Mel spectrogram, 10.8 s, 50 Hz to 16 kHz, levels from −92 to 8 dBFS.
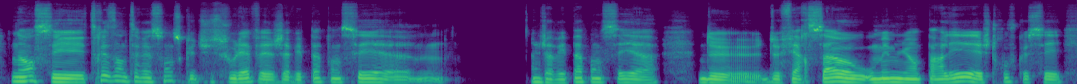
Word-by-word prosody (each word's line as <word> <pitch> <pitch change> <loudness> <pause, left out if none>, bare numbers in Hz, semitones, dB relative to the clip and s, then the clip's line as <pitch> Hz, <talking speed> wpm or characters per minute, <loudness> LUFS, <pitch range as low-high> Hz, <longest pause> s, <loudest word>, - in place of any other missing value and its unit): Non 145 +3 +2
c'est 120 -5 +3
très 170 -2 -3
intéressant 140 -1 -3
ce 155 - +8
que 110 - -8
tu 120 +2 -7
soulèves, 120 +1 -1
heu, 100 -1 +1
j'avais 100 0 -3
pas 125 +5 -5
pensé, 120 0 +1
hem, 90 -7 -7 0.9
j'avais 105 -5 -3
pas 125 +4 -2
pensé 115 -3 -3
à 95 +3 -5 0.4
de 100 -5 -1
de 110 +1 -3
faire 110 0 -1
ça. 130 +3 +6
Ou 110 -3 +1
même 115 +2 +3
lui 110 - +2
en 105 -1 +2
parler 105 +2 -1 0.2
et - - +3
je 105 - -3
trouve 130 0 -9
que 105 - -8
c'est 105 -1 -1
115 Hz, 175 wpm, -23 LUFS, 105-125 Hz, 0.9 s, ce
